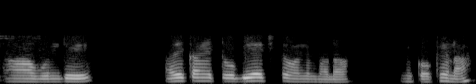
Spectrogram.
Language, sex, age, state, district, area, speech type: Telugu, male, 18-30, Telangana, Hyderabad, urban, conversation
